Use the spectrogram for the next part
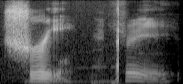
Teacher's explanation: So it's spelled T-R-E-E, Tree. but it's actually pronounced C-H-R-E-E.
